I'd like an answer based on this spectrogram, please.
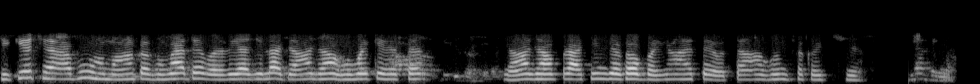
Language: Maithili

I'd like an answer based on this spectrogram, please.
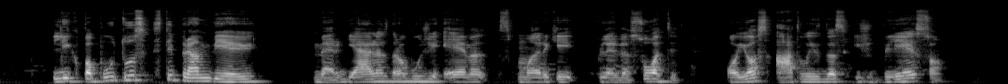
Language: Lithuanian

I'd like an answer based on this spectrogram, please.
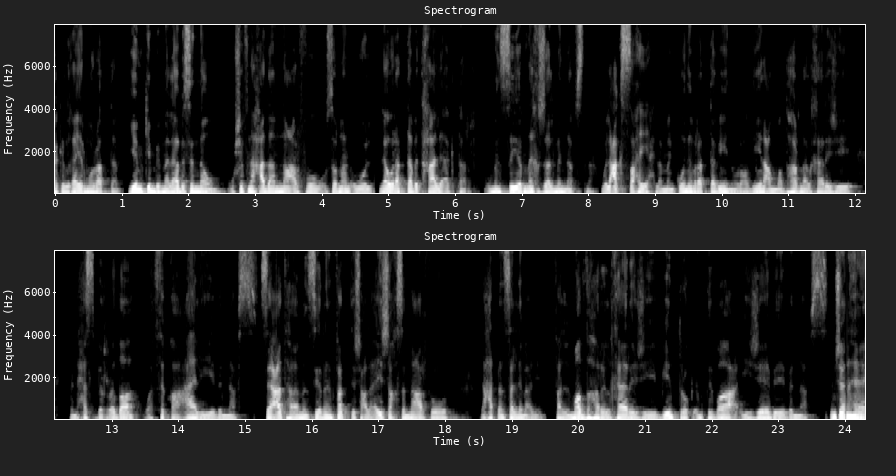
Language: Arabic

